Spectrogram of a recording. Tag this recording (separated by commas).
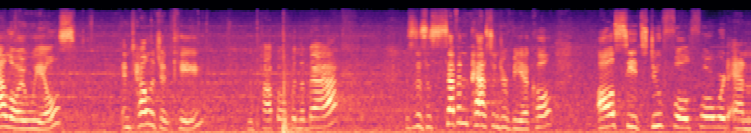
Speech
